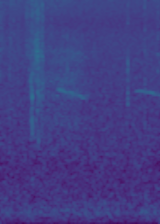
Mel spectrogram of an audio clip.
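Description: Quiet outdoor background: a faint steady hiss with a few faint, brief, high chirps from birds.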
